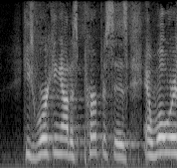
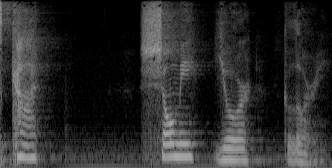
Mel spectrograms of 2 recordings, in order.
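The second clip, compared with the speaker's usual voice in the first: hushed plea; 6 semitones lower, 9 dB quieter, slower than usual. Acted. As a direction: drop to a soft, slow plea. Moses' hushed request.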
